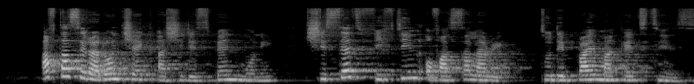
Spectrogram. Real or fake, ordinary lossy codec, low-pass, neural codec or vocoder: real; AAC, 48 kbps; 14.4 kHz; none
